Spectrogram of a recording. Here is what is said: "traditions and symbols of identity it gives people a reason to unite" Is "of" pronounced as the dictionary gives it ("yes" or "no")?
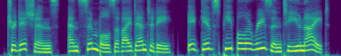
yes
